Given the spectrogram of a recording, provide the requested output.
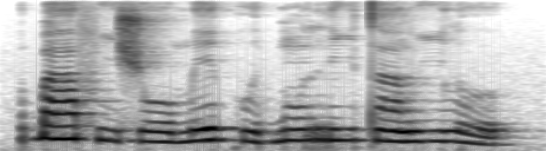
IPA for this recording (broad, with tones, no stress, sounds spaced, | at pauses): ɓ aː˦ f i˨ ʃ oː˨ m eː˦ kʷ ɪ˨ ɓ ũ˦ r i˦ t ã˦ v iː˦ l ʊ˨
